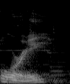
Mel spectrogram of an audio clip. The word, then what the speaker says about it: Ori: Ori, O-R-I, so it might be pronounced Ori, I don't know. Pretty sure in the game it's pronounced Ori.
